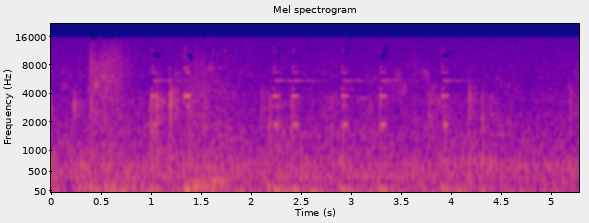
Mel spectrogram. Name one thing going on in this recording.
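Soft electronic menu blips sound as a selection moves through a list.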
